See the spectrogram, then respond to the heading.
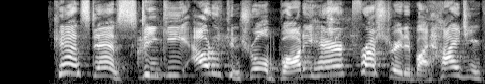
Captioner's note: voiceover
